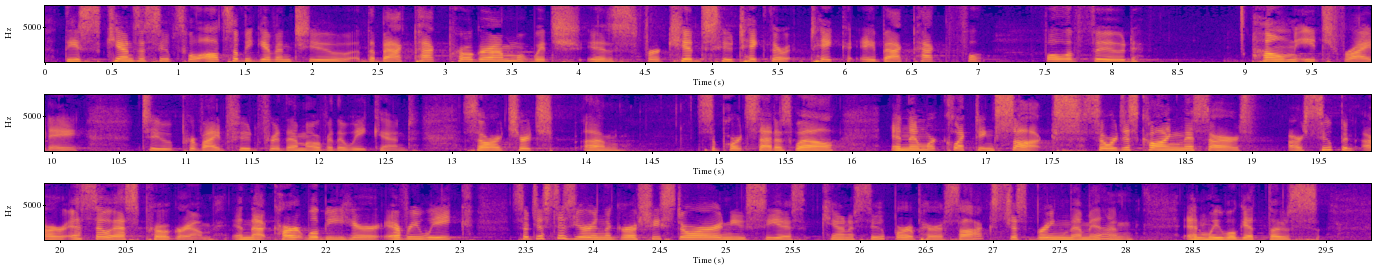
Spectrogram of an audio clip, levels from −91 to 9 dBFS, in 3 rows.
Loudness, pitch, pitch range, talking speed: -20 LUFS, 225 Hz, 210-250 Hz, 200 wpm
